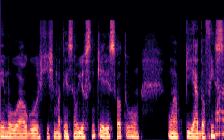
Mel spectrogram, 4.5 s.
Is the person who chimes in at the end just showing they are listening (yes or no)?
yes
